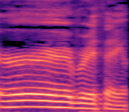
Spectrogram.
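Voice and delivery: drawn-out Saint Louis accent on everything. Shown as a demonstration. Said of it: "I'm using my Saint Louis accent".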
